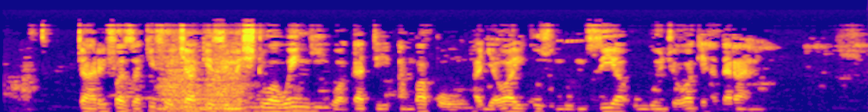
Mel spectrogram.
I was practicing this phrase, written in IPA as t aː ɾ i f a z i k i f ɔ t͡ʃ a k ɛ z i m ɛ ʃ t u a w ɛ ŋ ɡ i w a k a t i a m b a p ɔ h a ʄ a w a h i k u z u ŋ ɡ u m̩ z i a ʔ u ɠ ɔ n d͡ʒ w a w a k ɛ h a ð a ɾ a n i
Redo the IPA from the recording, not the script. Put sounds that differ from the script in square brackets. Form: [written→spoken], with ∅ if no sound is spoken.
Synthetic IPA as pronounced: t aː ɾ i f a z [i→a] k i f ɔ t͡ʃ a k ɛ z i m ɛ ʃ t u a w ɛ ŋ ɡ i w a k a t i a m b a p ɔ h a ʄ a w a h i k u z u ŋ ɡ u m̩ z i a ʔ u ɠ ɔ n d͡ʒ w a w a k ɛ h a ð a ɾ a n i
